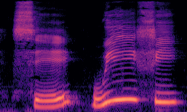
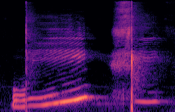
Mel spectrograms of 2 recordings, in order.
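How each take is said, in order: First: Slow, clear model of the word Wi-Fi. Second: "Wi-Fi" split into two beats, pitched higher and falling; syllable-clapped word. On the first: Teacher modelling "Wi-Fi" slowly for children. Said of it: "j'ai besoin de vos oreilles". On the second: Teacher clapping out "Wi-Fi" syllables for children. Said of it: "Essayez d'écouter le mot et tapez des mains". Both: Shown as a demonstration.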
